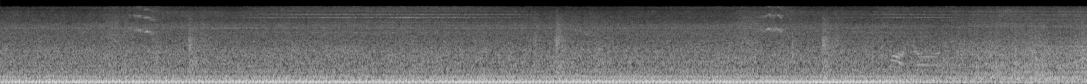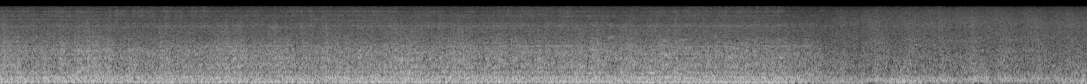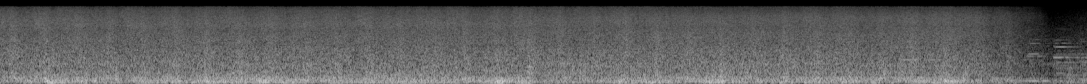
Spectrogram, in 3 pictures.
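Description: Machinery in a riverboat's engine room, a loud steady low hum. About nine seconds in the hum changes, and a little before twenty seconds it gives way to a quieter, noisier wash of wind and moving water out by the paddlewheel.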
